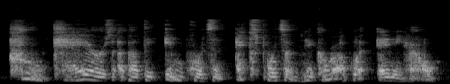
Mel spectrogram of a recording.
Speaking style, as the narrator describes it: she muttered

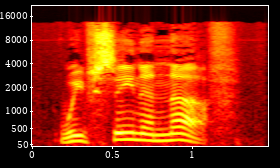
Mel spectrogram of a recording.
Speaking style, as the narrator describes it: Frank said, raising his voice

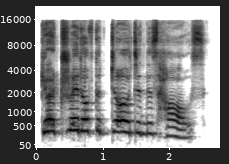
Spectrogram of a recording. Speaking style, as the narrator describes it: He shouted at the owner saying

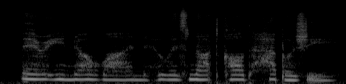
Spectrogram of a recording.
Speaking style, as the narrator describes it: she seemed to hear a voice whisper

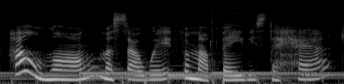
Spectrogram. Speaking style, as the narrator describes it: she said

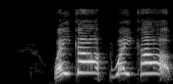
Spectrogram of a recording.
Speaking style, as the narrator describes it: squealed Silky

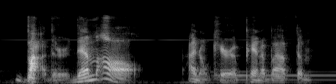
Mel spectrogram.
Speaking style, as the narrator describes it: said testily

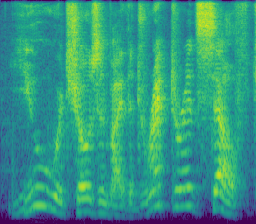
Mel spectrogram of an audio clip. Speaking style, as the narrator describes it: Jeremiah said, pleading his cause

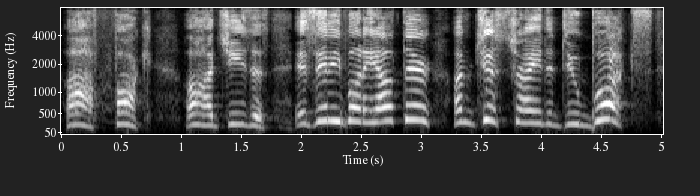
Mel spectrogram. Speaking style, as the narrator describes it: takes good amount of damage and just starts yelling

